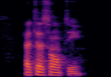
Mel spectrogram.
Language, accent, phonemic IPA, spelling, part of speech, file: French, France, /a ta sɑ̃.te/, à ta santé, interjection, LL-Q150 (fra)-à ta santé.wav
- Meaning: cheers lit. "to your health" (used as a toast to drinking)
